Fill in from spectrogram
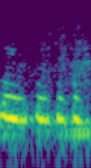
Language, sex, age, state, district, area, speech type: Malayalam, female, 45-60, Kerala, Idukki, rural, conversation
